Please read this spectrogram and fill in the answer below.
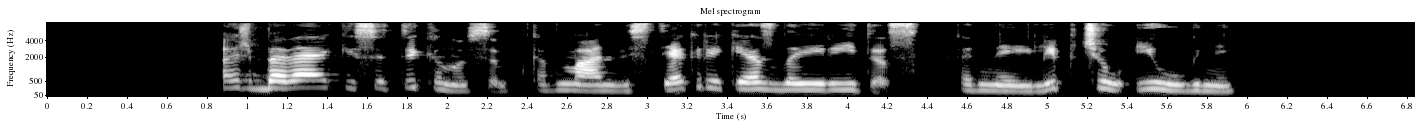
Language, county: Lithuanian, Šiauliai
